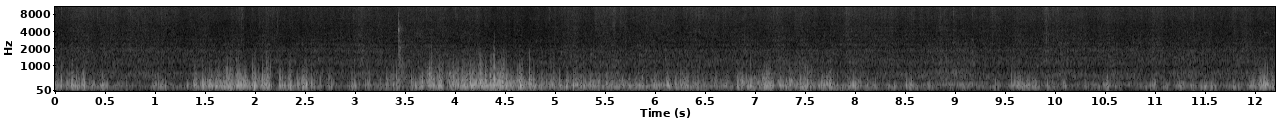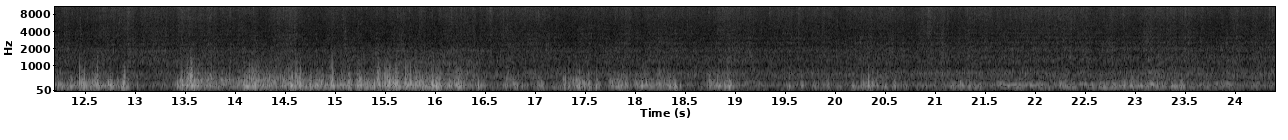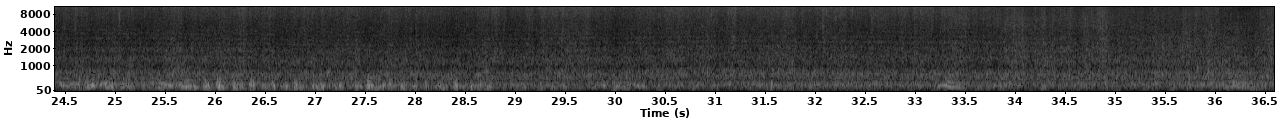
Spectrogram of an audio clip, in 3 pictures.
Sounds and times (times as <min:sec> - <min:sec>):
Motorboat, speedboat: 0:00.0 - 0:36.5
Sailboat, sailing ship: 0:00.0 - 0:36.5.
